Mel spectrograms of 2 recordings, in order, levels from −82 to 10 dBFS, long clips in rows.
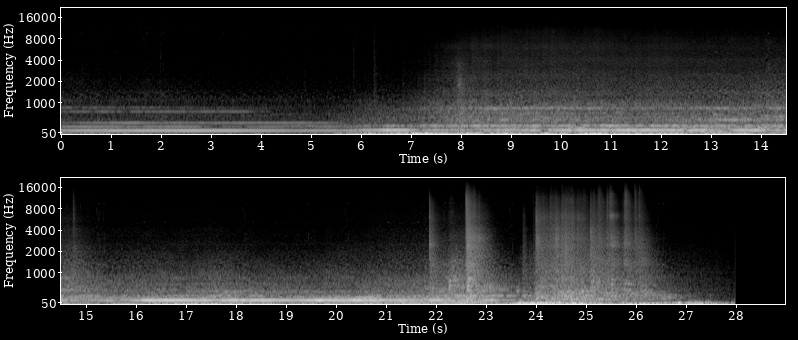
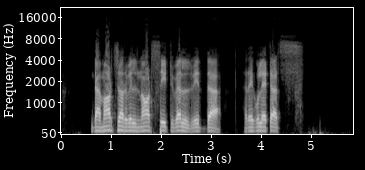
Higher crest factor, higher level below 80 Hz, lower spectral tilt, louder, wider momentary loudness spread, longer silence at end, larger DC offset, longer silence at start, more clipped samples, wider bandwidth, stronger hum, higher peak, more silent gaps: about the same, 16 dB vs 16 dB; first, -24 dBFS vs -44 dBFS; first, -8 dB/octave vs -6.5 dB/octave; second, -21 LUFS vs -15 LUFS; first, 15 LU vs 10 LU; about the same, 1 s vs 1.1 s; neither; second, 0 s vs 0.6 s; neither; about the same, 10 kHz vs 9.8 kHz; neither; about the same, -2 dBFS vs 0 dBFS; neither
